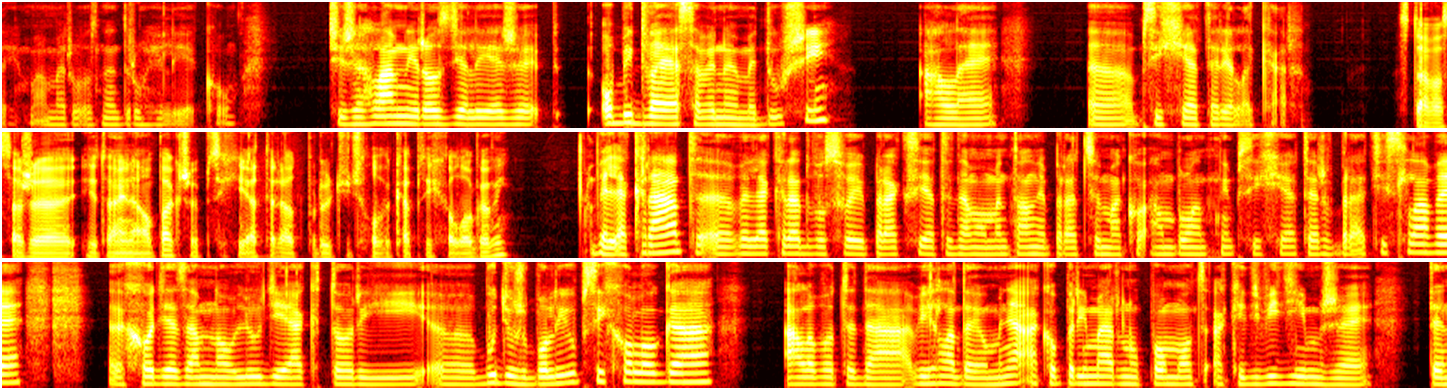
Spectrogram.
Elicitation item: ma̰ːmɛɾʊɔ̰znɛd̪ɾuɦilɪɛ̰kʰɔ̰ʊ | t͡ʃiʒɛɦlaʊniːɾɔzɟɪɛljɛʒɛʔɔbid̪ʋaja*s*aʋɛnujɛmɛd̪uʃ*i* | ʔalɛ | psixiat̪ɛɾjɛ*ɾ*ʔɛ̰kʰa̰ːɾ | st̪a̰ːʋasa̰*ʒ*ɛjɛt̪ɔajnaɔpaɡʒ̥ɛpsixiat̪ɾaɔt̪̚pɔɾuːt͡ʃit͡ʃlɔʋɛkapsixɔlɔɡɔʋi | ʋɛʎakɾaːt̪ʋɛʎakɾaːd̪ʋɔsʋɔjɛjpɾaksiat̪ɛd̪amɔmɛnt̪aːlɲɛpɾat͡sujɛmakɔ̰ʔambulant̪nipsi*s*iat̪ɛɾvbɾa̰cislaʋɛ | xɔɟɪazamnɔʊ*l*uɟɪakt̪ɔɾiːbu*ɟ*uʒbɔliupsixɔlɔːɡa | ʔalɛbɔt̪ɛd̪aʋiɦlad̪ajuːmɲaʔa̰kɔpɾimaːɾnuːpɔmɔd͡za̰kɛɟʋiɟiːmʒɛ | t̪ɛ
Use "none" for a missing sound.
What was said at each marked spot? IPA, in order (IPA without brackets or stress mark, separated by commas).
s, i, l, ʒ, x, ʎ, ɟ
